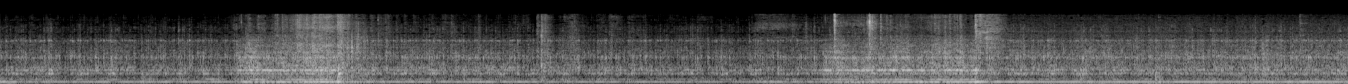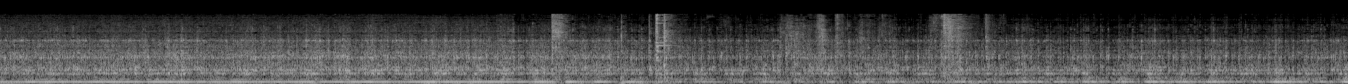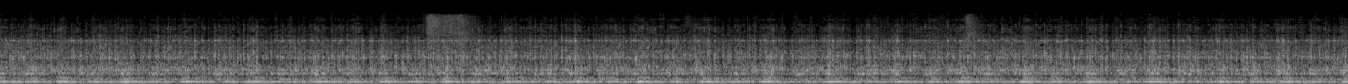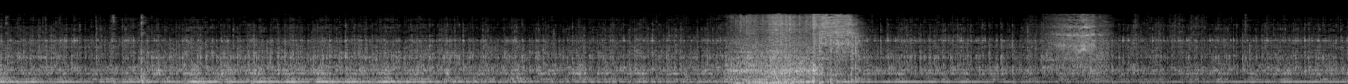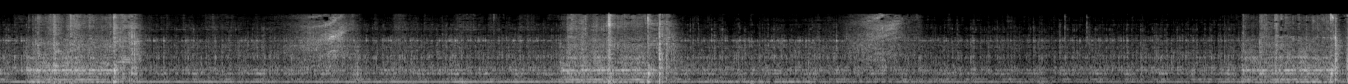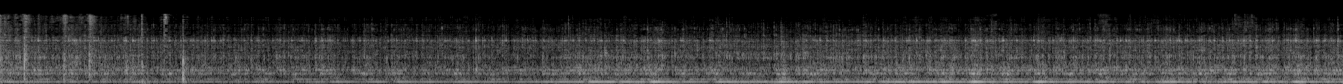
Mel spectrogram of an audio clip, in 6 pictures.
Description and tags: machine metal cutter grinder rollers feed bend pieces1
bend, cutter, feed, grinder, machine, metal, pieces, rollers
